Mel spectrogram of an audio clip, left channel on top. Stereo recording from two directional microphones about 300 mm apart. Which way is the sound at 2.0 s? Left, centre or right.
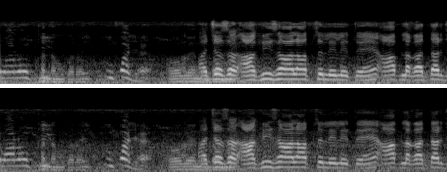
Left.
